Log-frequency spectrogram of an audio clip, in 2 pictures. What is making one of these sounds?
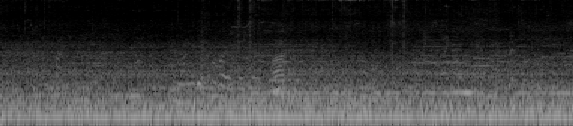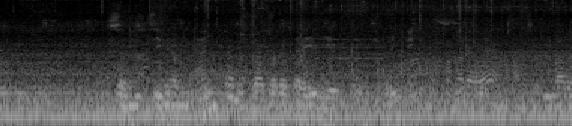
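Carriage wheels rumble and creak over the ground.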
